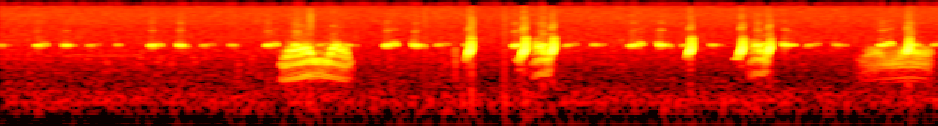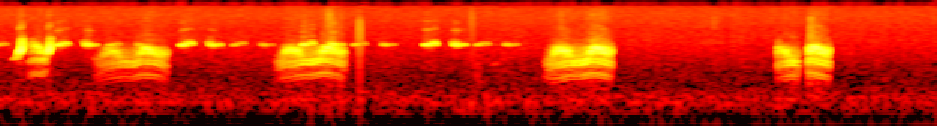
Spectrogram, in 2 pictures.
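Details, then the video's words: Quail calling as a hunting lure: a run of quick, high, even pips over which loud, raspy, nasal bursts break in roughly every second. "Quail bird sound for hunting | Btair voice"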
